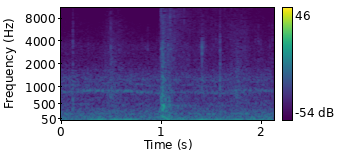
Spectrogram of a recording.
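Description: A short whoosh sweeps past.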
